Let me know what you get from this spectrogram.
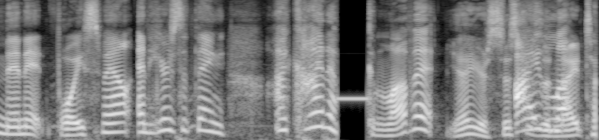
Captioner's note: beep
